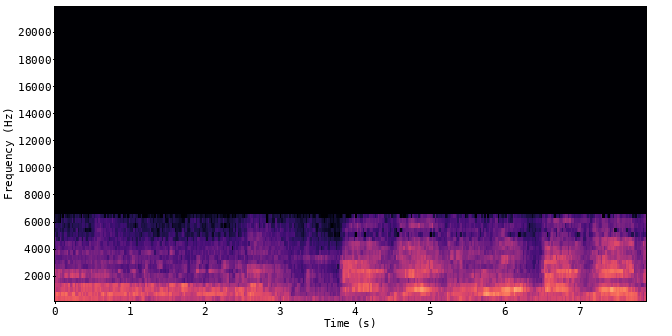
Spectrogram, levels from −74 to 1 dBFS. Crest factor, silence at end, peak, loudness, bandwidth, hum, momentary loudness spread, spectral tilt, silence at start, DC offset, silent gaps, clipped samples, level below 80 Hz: 16 dB; 0 s; -8 dBFS; -23 LUFS; 6.6 kHz; none; 10 LU; -1.5 dB/octave; 0 s; under 0.1%; none; under 0.1%; -42 dBFS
